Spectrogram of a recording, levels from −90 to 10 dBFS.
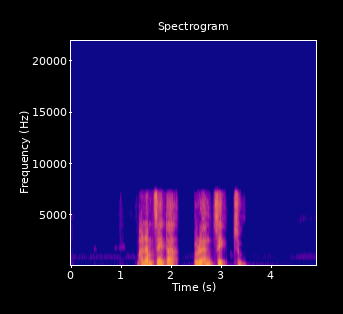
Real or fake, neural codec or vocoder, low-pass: fake; codec, 16 kHz in and 24 kHz out, 0.6 kbps, FocalCodec, streaming, 4096 codes; 7.2 kHz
